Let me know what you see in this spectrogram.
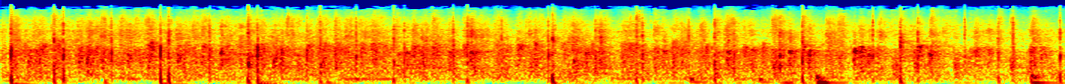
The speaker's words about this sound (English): A round of applause for our panelists.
